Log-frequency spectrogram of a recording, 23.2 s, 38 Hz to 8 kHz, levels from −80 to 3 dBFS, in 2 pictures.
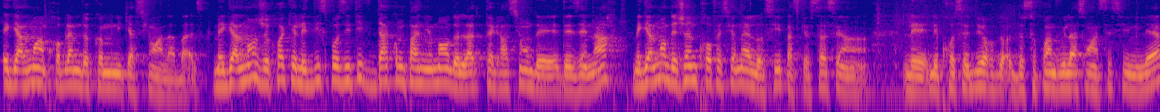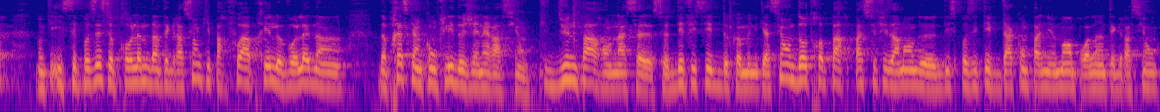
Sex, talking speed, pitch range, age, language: male, 215 wpm, 125-160 Hz, 40-59, French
